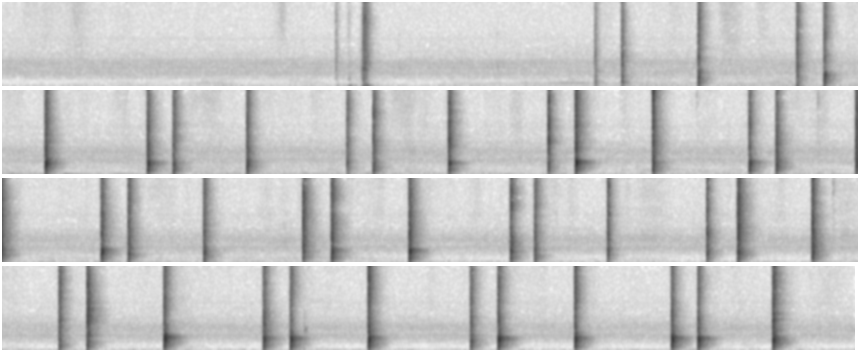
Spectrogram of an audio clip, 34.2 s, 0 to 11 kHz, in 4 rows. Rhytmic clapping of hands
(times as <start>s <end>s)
5.9s 7.3s, 7.9s 9.3s, 10.0s 11.3s, 12.0s 13.3s, 14.0s 15.3s, 16.0s 16.5s, 17.1s 17.4s, 18.0s 19.4s, 20.1s 21.5s, 22.2s 23.4s, 24.2s 25.5s, 26.2s 27.6s, 28.3s 29.7s, 30.4s 31.7s, 32.4s 33.7s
